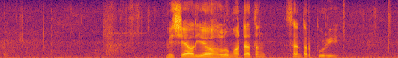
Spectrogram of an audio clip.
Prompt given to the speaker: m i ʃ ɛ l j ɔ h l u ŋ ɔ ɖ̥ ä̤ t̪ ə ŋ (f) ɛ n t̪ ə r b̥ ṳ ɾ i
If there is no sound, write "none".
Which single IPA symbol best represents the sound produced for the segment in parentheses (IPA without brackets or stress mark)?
s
